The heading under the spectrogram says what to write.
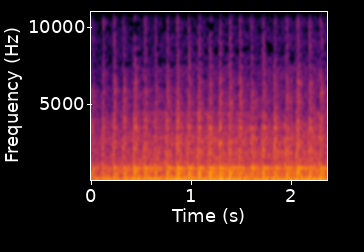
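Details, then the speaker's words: Kawasaki Ninja 150 two-stroke idling on premixed oil; a sharp puffing tick about ten times a second from a leaking exhaust. "akhir-akhir ini knalpot bocor ya geng kita fokus dengerin suara mesinnya"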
